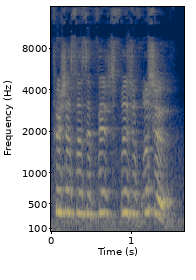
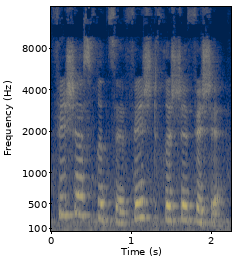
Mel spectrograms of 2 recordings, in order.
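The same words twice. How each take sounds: First: It is said as fast as possible. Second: It is said somewhat faster.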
